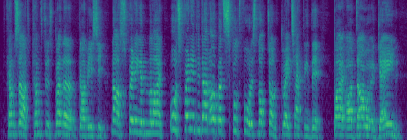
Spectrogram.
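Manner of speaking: high, loud rush as the ball is spread; animated match commentary; excited play-by-play. Real, not acted. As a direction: call it breathlessly fast-moving, then settle. Live play-by-play.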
